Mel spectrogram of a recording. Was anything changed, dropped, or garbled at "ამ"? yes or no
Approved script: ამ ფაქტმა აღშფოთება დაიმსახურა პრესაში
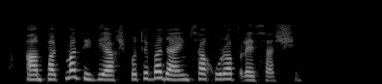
no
